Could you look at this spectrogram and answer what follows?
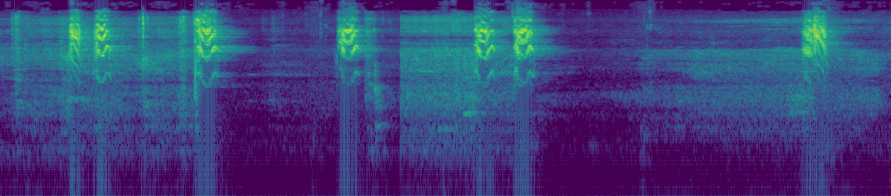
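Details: Female double-collared seedeater calling, a call used to excite males into singing for song tournaments: short, sharp, high chirps in quick clusters, broken by pauses, over a steady soft hiss.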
